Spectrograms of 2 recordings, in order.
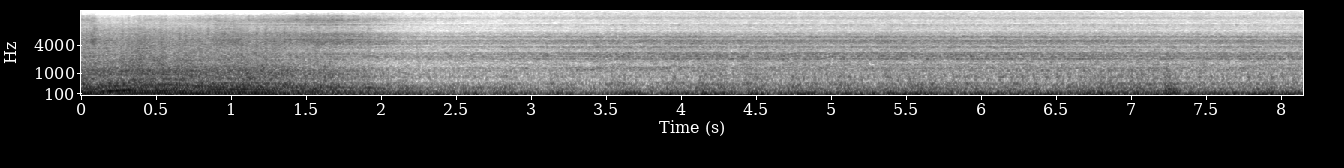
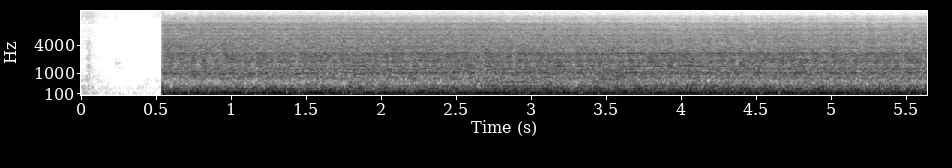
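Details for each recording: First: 1992 Chevy C1500 with its original small-block Chevy 350 TBI, recorded just after an intake change with the timing badly set: uneven, lumpy idle with a low rumble that hunts and never settles; it did not start right; rough idle from incorrect ignition timing. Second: 1992 Chevy C1500 with LS1/T56 swap, first start on standalone harness without radiator: catches after a short silence and settles into a steady, even V8 burble with no knocks or misses; runs healthy.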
